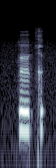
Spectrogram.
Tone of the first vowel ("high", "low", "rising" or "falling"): low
